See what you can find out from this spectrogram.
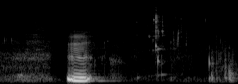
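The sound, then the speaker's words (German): A person takes one loud, wet slurping gulp from a drink. A few faint smacking mouth sounds follow. “Oh, ich muss mal einen Schluck trinken.”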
